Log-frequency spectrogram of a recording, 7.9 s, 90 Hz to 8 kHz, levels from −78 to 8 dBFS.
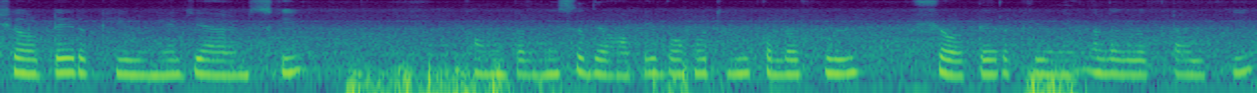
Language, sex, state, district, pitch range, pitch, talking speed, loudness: Hindi, female, Punjab, Pathankot, 225-240 Hz, 230 Hz, 145 wpm, -16 LUFS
